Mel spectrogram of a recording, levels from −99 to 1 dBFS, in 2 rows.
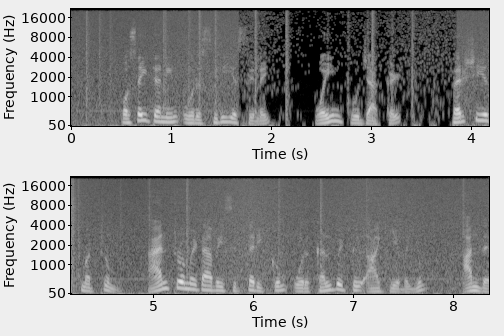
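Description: A speech clip carries overdone noise removal from 1.67 to 3.86 s, between "பொசைடனின் ஒரு சிறிய" and "மற்றும் ஆண்ட்ரோமெடாவை சித்தரிக்கும் ஒரு". Noise reduction set too aggressively pulls any band near its noise estimate far down, so the room noise sitting about 11 dB below the speech collapses into near silence with twinkling specks. A spectrogram shows that stretch as a dark, blank floor dotted with isolated bright flecks and frayed harmonic edges.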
